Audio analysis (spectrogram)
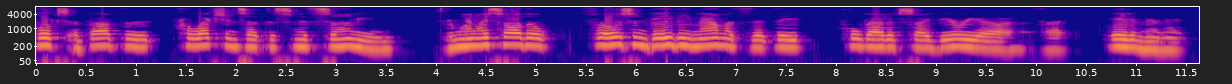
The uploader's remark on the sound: Last year's PKD Festival in Fort Morgan, Colorado. This type of on-the-spot interview was new to us, as was our equipment, so you may have to bear with us through some technical difficulties.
